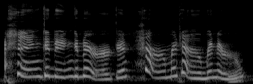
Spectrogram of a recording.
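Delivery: high, sing-song mock Swedish chef gibberish. Streamer naming her pet in a Swedish chef voice. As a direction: bounce it like the Muppets' Swedish chef. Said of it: "my Swedish chef".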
